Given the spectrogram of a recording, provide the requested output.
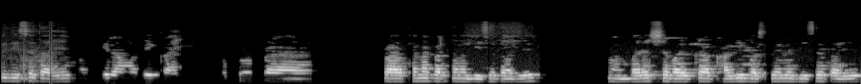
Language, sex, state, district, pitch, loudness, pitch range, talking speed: Marathi, male, Maharashtra, Sindhudurg, 145 Hz, -17 LUFS, 135-150 Hz, 110 wpm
